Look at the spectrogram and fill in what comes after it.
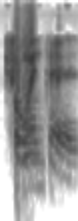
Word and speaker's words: Fuentes: Is that Fente? How do you say it? – Fuentes. – Okay. – Yeah. Fuentes.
